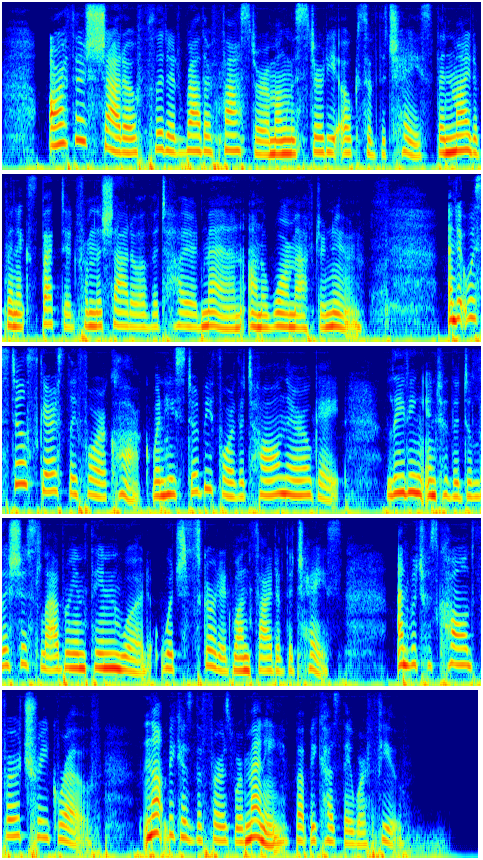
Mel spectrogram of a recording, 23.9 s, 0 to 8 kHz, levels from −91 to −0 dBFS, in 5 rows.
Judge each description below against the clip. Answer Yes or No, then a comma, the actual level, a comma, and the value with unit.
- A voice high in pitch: Yes, high, 220 Hz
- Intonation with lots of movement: No, average, 4.2 semitones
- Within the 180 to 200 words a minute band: Yes, average, 185 wpm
